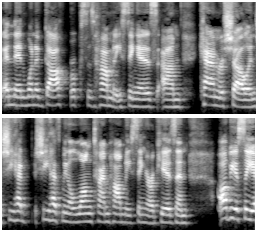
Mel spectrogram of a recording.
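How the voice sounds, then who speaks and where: A woman's voice: mid-range voice, fairly bright tone. A young woman with an accent that mixes Australian and American, chatting at length as an interview guest, with frequent ums. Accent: mixed Australian and American. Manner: chatty, frequent ums, long run-on answers. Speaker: singer-songwriter guest. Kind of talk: casual interview chat.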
